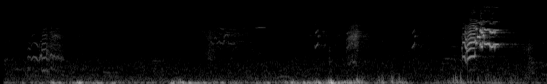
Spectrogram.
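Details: Rainbow lorikeet at sunset in Sydney giving harsh, screechy squawks in short bursts, four spaced over about five seconds, with the last the loudest and longest, over a low rumbling background.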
